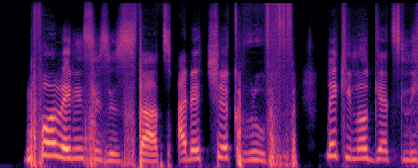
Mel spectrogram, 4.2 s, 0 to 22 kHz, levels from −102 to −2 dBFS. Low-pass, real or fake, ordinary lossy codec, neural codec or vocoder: none; fake; none; autoencoder, 48 kHz, 32 numbers a frame, DAC-VAE, trained on Japanese speech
